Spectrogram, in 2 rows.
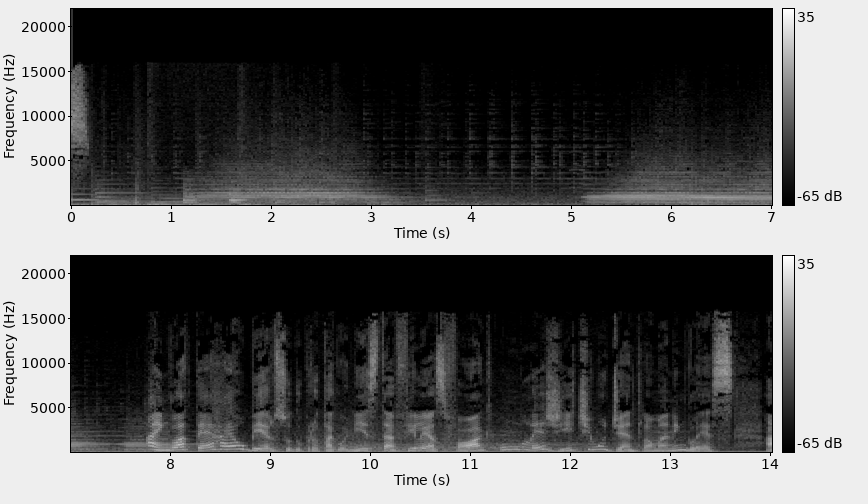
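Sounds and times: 
train pulling away with low rumble: 0:00.0 - 0:14.0
train horn blasts: 0:01.2 - 0:03.5, 0:05.1 - 0:09.1
speech: 0:01.6 - 0:02.0, 0:07.8 - 0:14.0.

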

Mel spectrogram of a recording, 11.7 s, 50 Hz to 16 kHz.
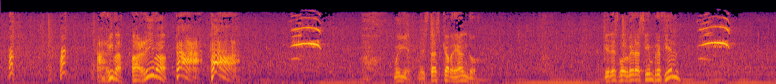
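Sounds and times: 
steady low hum: 0:00.0 - 0:11.6
speech: 0:01.5 - 0:02.8, 0:06.0 - 0:07.3, 0:09.1 - 0:10.4
bird whistle-like call: 0:04.3 - 0:05.0, 0:10.4 - 0:11.2.

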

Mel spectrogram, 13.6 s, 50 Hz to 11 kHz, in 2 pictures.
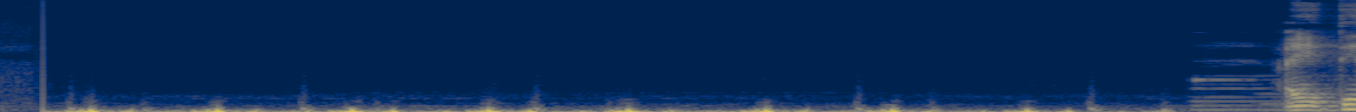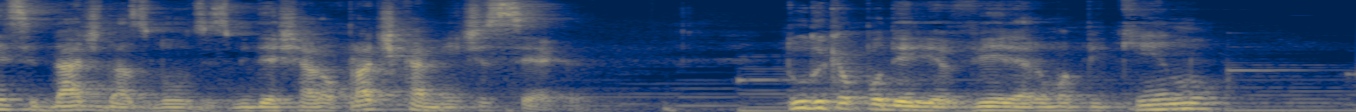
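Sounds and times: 
deep heartbeat thumping in pairs: 0:00.2 - 0:06.0
speech: 0:06.4 - 0:09.8, 0:10.7 - 0:13.0.

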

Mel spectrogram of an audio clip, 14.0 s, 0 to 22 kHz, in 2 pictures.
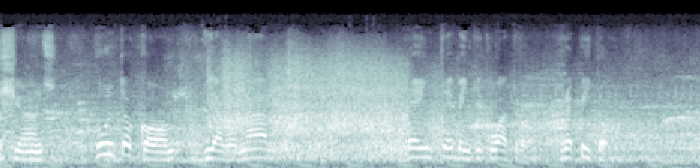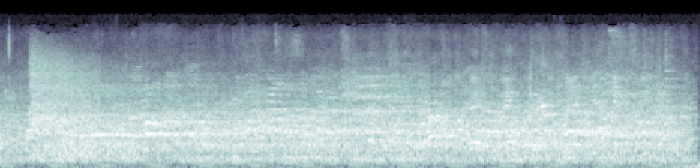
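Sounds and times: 
murmur of many voices inside a church during a service: 0:00.0 - 0:13.9
speech: 0:00.1 - 0:03.1, 0:04.0 - 0:06.4
sharp bangs inside a church: 0:02.0 - 0:05.6, 0:07.2 - 0:09.6
loud gunshot inside a church: 0:02.1 - 0:04.4, 0:07.3 - 0:08.3.

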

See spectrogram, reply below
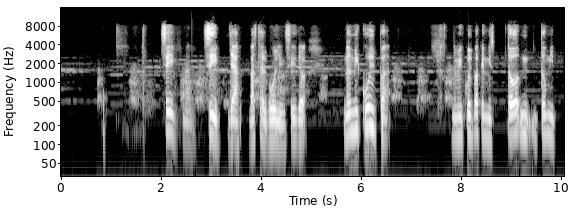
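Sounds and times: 
neighborhood dogs barking: 0:00.8 - 0:01.8, 0:02.4 - 0:04.2, 0:05.1 - 0:05.4, 0:06.6 - 0:08.0
speech: 0:02.0 - 0:06.7, 0:07.4 - 0:10.0.

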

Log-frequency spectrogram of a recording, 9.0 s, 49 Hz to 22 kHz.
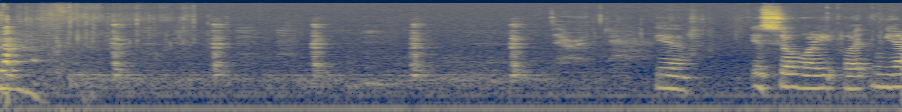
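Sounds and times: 
low hum: 0:00.0 - 0:09.0
battery-powered clock ticking: 0:01.1 - 0:02.4, 0:03.1 - 0:03.4, 0:04.1 - 0:04.4, 0:05.0 - 0:05.3
speech: 0:06.6 - 0:09.0.

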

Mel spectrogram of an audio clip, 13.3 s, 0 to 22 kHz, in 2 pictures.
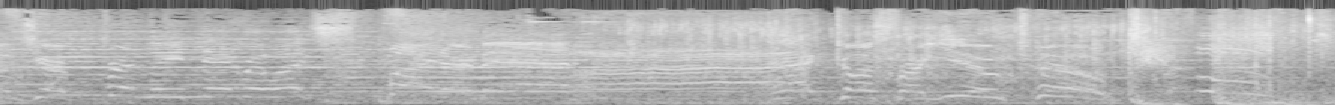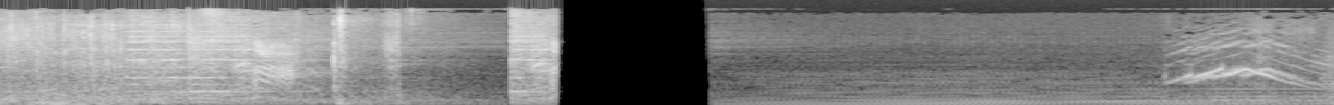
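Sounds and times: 
speech: 0:00.1 - 0:03.1, 0:04.2 - 0:05.9
loud chaotic crash and clatter: 0:03.1 - 0:07.8
low hum: 0:10.3 - 0:13.3.

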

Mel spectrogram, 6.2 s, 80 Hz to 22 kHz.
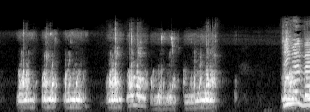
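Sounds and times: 
person gargling water to a song melody: 0:00.4 - 0:04.4, 0:05.7 - 0:06.0.

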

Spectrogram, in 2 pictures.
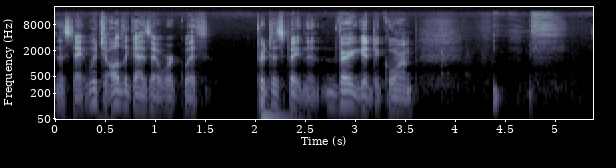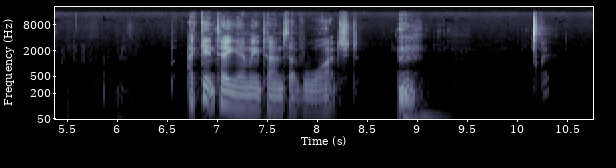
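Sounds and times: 
speech: 0:00.1 - 0:05.0, 0:06.7 - 0:09.1
person burping into the microphone: 0:08.8 - 0:09.2.

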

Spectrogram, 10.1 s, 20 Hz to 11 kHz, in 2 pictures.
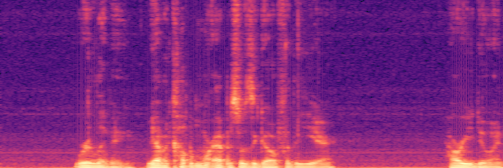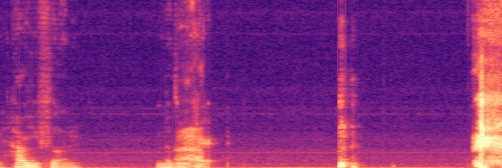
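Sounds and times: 
speech: 0:00.8 - 0:03.4, 0:04.5 - 0:05.9, 0:06.6 - 0:07.2
person coughing: 0:08.4 - 0:08.7, 0:09.8 - 0:10.0.

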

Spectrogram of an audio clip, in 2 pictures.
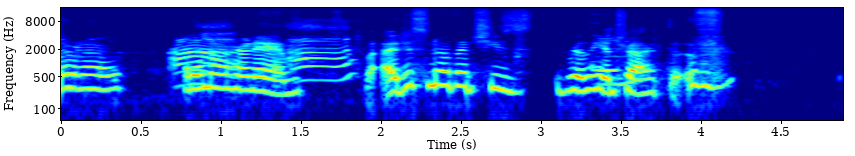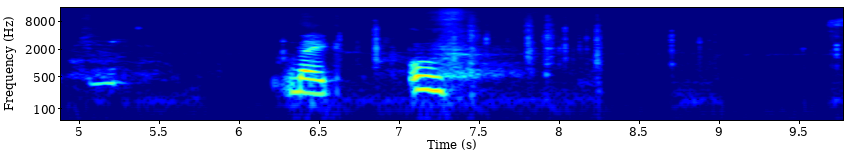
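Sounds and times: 
speech: 0:00.8 - 0:04.2, 0:06.3 - 0:07.6
clacky keystrokes on a computer keyboard: 0:06.7 - 0:09.0.

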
